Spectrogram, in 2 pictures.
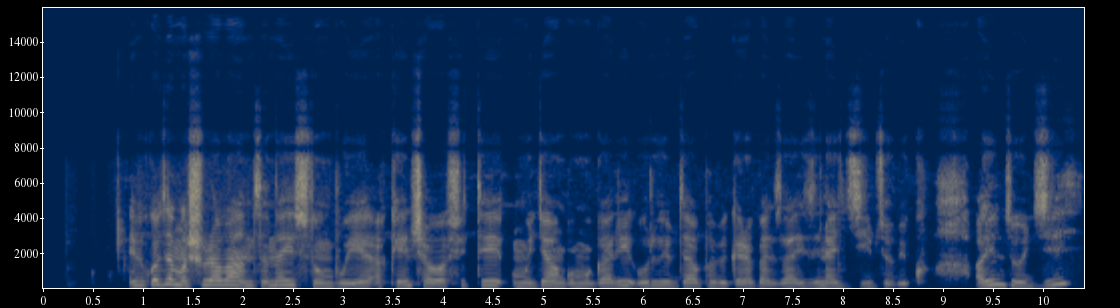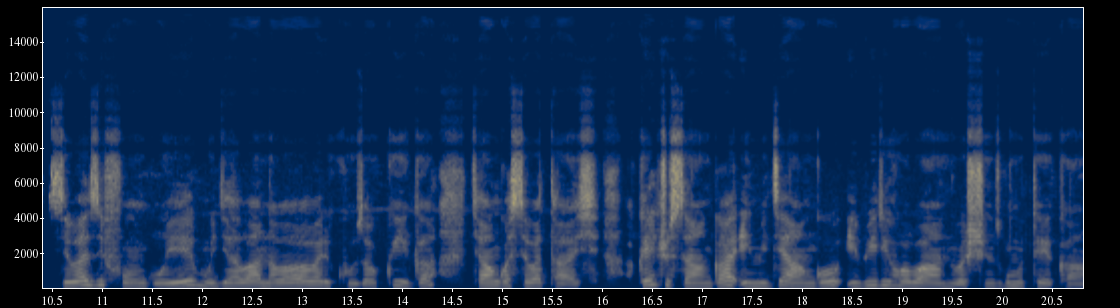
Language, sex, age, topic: Kinyarwanda, female, 25-35, education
